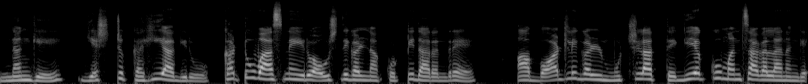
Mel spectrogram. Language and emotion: Kannada, disgusted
